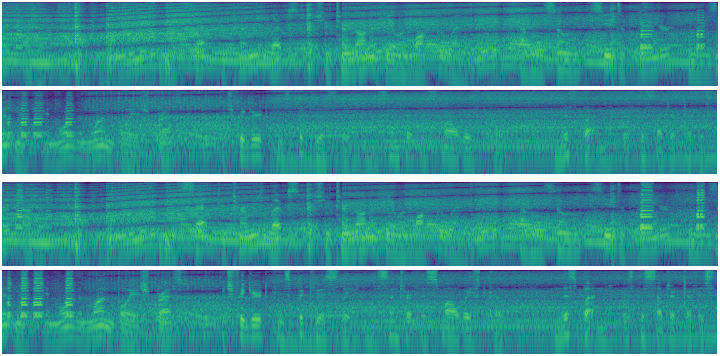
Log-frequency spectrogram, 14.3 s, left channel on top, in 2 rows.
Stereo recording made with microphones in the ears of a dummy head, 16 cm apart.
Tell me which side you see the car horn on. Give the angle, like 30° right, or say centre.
70° right.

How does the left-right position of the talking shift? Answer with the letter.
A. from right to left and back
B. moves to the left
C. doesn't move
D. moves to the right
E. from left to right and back
A.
